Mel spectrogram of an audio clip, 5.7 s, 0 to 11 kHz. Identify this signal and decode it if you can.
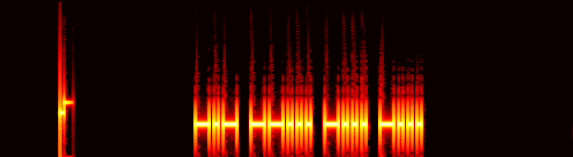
Morse code, heard as a keyed tone, about 26 wpm, 700 Hz. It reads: K7BB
